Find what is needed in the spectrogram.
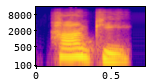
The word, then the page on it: honky: Indian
